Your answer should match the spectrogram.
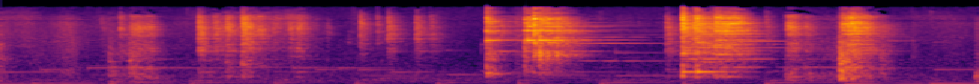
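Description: Ice cubes dropped one by one with tongs into a metal tin shaker, each landing with a clink and a short metallic ring. There are several drops, the loudest in the second half.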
